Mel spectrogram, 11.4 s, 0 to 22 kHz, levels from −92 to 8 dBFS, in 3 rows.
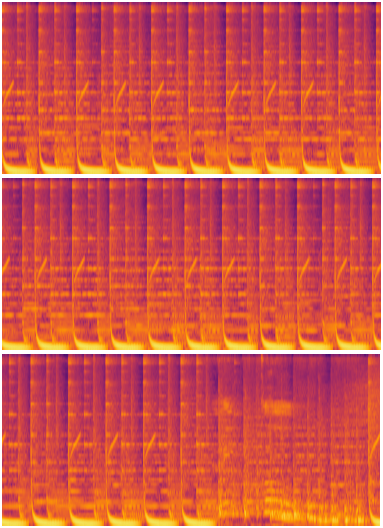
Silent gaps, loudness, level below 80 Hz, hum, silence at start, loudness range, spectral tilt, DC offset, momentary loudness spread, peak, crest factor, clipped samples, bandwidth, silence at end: none; -9 LUFS; -10 dBFS; none; 0 s; 1 LU; -3.5 dB/octave; 2%; 2 LU; 0 dBFS; 8 dB; 0.5%; over 20 kHz; 0 s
